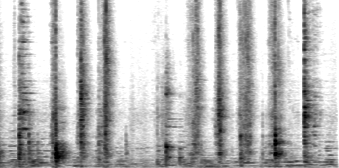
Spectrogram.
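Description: A knife chops carrots into large chunks on a board, giving about a dozen sharp, close cuts in an even, steady rhythm.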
